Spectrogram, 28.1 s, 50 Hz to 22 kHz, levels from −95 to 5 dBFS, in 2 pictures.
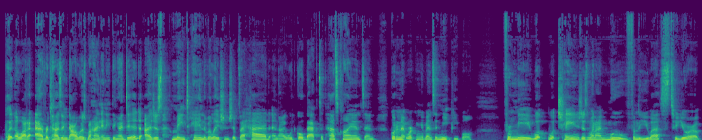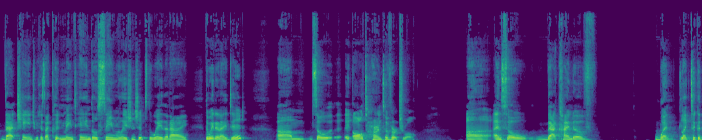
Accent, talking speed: American, 175 wpm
